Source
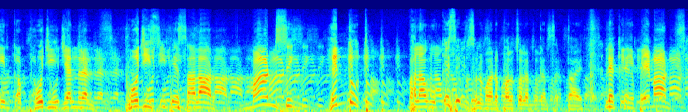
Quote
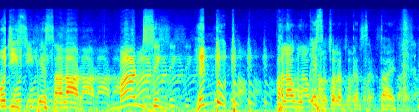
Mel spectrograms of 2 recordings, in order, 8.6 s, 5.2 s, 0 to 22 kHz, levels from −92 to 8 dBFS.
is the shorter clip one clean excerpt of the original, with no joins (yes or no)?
no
